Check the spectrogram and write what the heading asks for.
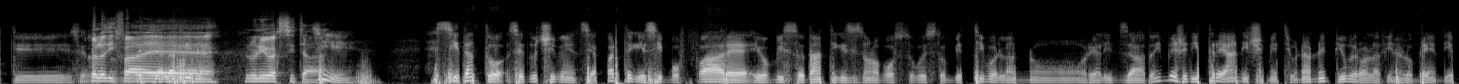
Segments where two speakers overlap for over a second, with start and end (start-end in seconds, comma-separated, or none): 0.8-2.1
